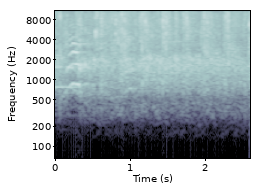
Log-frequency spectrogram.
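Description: An audience claps steadily in a dense, even wash of applause, with a brief whistle-like tone near the start before the clapping continues unbroken at a constant, fairly loud level.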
